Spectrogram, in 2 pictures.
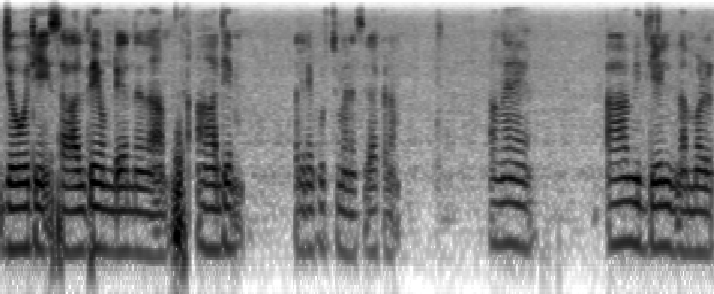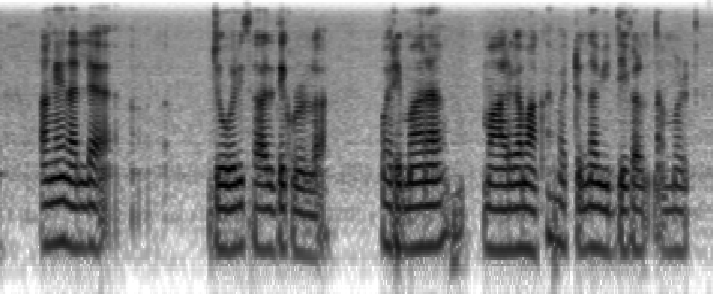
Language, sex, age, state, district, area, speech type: Malayalam, male, 18-30, Kerala, Malappuram, rural, spontaneous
